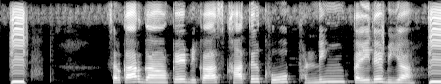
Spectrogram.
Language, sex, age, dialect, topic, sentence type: Bhojpuri, female, 31-35, Northern, banking, statement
